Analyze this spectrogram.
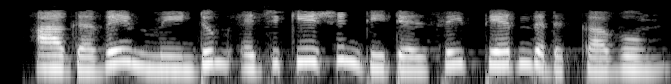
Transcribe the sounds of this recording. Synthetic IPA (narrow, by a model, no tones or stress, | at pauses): aːɣɐʋemiːɳɖumed͡ʑukʲːeːʂɐnɖiʈːeːlsɐɪt̪eːɾnd̪eɽukːɐʋum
